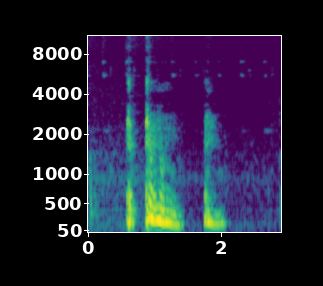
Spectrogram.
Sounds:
Throat clearing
